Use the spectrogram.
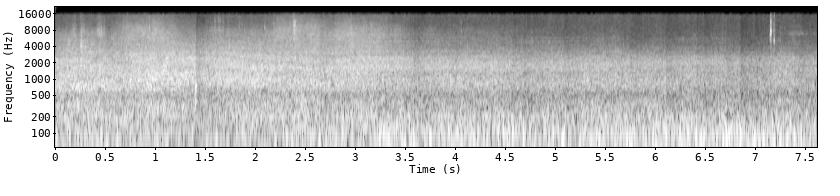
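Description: A large aircraft taxis over concrete and tarmac segments at London Heathrow Airport, giving a steady, loud low roar with wind-like rumble and no clear breaks.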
